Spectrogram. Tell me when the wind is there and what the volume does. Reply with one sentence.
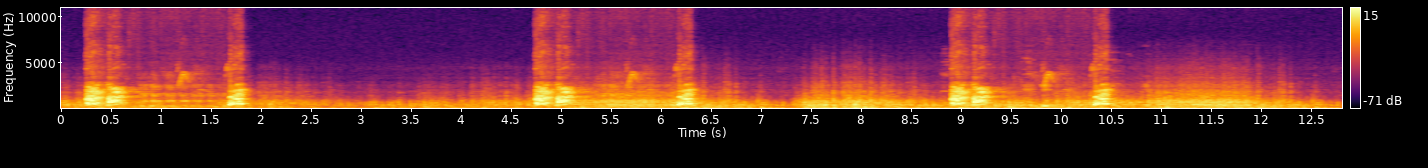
You can hear the wind from 0.0 to 12.7 s, getting louder.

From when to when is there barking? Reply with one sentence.
The barking can be heard from 0.2 to 1.9 s, from 4.7 to 6.3 s and from 8.8 to 10.5 s.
